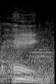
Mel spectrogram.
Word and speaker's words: hang: How do you pronounce hang? Hang, used along A sound like plate and date. Hang, hang, like this.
